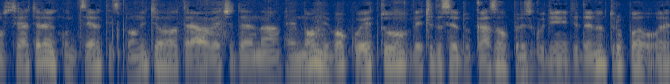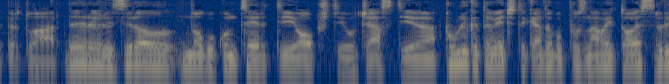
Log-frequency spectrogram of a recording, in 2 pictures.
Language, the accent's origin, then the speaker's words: Bulgarian; Thrace, Bulgaria; аз като тракиец, който още от дете е бил в тракийската организация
